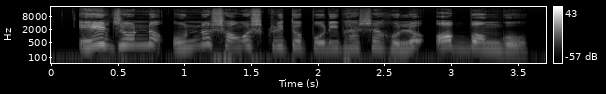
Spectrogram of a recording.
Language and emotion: Bengali, neutral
